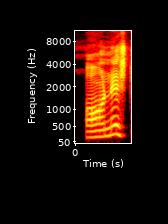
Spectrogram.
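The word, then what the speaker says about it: honest: है नेक्स्ट example है ऑनेस्ट मैन इसमें मैन के पहले ऑनेस्ट एडजेक्टिव लगा हुआ है और इसमें एच साइलेंट है इसलिए इसका उच्चारण वोल साउंड की तरह हो रहा है इसलिए ऑनेस्ट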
